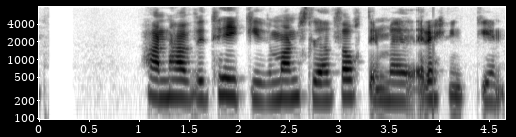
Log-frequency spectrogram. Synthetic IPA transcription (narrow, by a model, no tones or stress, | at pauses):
hanːɦavðɪt̪ʰeːcɪvɪmanslɛːɣaθawht̪ɪɾmɛðrehciɲcɪn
